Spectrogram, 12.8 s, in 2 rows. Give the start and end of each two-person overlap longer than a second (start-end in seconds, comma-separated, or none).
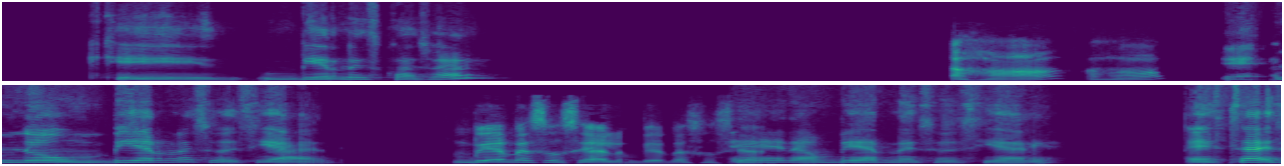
none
